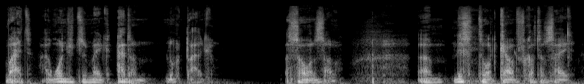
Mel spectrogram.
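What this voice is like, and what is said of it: Imitated accent of Andre Villas-Boas. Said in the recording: “Sorry, I've never great accent, as you can tell. ... you're very good at these.”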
